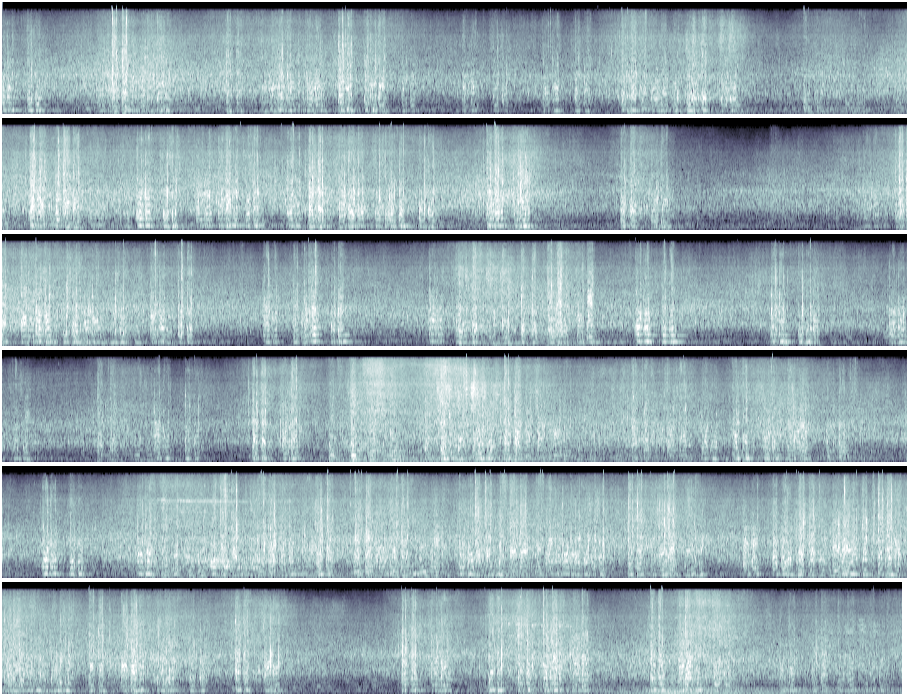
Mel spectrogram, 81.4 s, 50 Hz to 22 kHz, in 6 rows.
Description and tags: GGB SE approach SAE T02
Ambient recording of the Golden Gate Bridge in San Francisco, CA, USA facing the southeast approach: traffic noise mid-day. Recorded December 18, 2008 using a Sony PCM-D50 recorder with wind sock.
